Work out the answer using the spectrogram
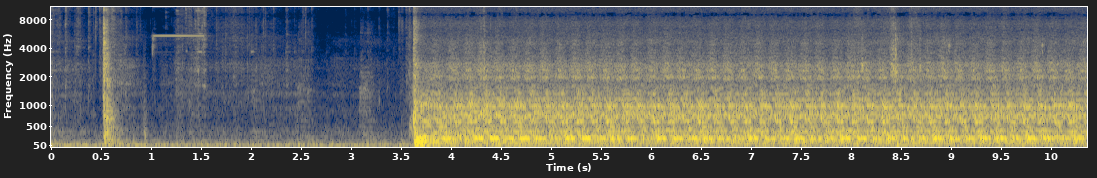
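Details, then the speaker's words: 2003 Blue Bird bus, DT466E diesel, cold start at 11°F, not plugged in, last run a week earlier: starter turns the engine over steadily for about seven seconds, never catches; ether needed. "over yep that's going to be a hard nope so uh I'm going to have to run over to the storage unit and grab my can of ether and we'll see if we can't get this thing to start"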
